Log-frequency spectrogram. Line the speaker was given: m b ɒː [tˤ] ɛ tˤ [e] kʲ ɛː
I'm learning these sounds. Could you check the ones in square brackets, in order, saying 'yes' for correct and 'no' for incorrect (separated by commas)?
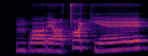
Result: no, no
